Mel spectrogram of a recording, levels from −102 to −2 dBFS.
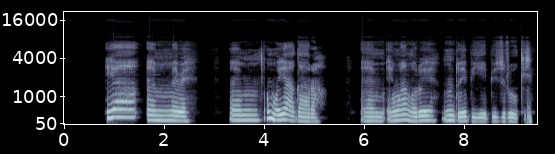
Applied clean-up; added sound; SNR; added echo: neural mask model DeepFilterNet 3.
